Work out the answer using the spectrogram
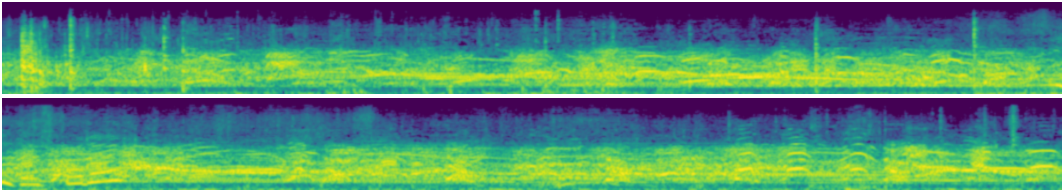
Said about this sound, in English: As the dinner is made, the teams of dogs start calling to each other.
